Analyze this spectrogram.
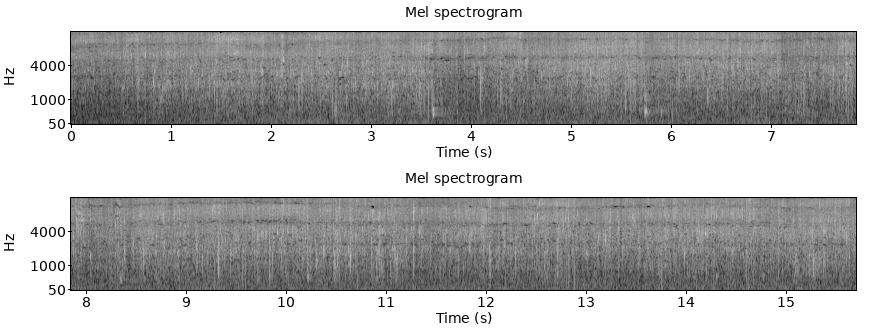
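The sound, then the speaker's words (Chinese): Steady sizzling and crackling of food being briefly deep-fried in plenty of hot oil in a pan before pan-frying, in a restaurant kitchen, until golden; a continuous dense hiss with occasional sharper pops, no voices. “然后这样我们在餐厅就是这样，只是用讲求速度，然后会略炸一下再来煎，这样会比较快。”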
